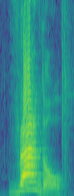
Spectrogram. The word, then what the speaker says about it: vandal: between making number seven vandal vandal and the stress is on the first level so vandal vandal said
